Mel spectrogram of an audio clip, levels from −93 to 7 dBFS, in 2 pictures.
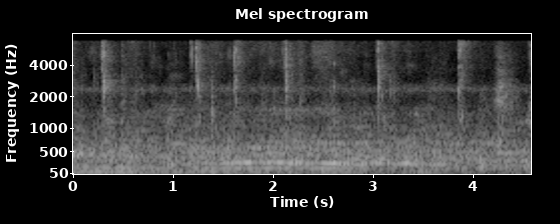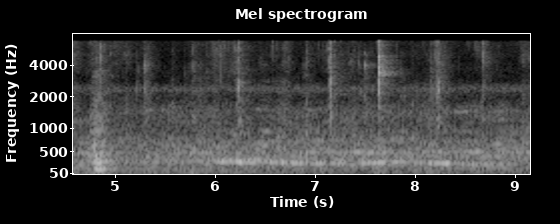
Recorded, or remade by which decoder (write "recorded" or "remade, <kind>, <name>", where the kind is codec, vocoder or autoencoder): recorded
